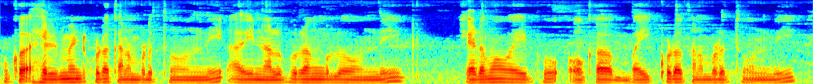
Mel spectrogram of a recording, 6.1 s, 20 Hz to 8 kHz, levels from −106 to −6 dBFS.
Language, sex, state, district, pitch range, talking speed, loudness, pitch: Telugu, male, Telangana, Hyderabad, 95-110 Hz, 175 wpm, -21 LUFS, 100 Hz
